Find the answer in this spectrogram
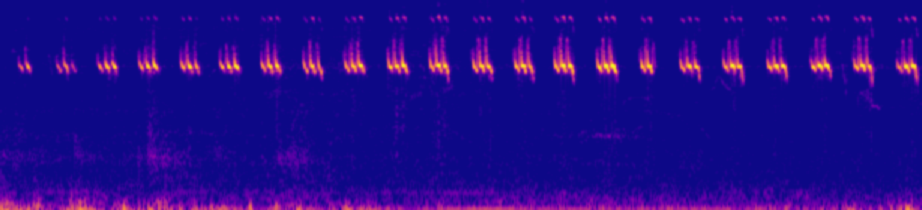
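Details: Black francolin (kala teetar) chick calling: a rapid, steady series of short, high, sharp peeps, about three to four per second, continuing throughout over faint low background rumble.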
